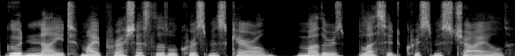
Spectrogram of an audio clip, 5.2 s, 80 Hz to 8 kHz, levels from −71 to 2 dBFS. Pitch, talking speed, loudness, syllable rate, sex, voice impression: 190 Hz, 115 wpm, -19 LUFS, 3.9 syllables/s, female, very feminine, slightly young, slightly adult-like, thin, tensed, slightly powerful, bright, hard, very clear, fluent, slightly cool, intellectual, refreshing, slightly sincere, slightly calm, very unique, elegant, slightly sweet, slightly lively, strict, intense, very sharp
